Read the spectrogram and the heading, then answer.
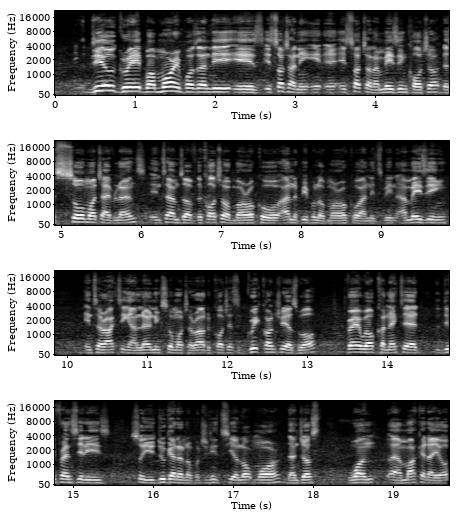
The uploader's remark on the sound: Live conversations from the GITEX AFRICA Morocco tech startup showcase. This month's special #APSVibecheck Podcast episode features live conversations from the GITEX AFRICA Morocco tech startup showcase.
